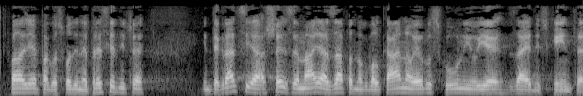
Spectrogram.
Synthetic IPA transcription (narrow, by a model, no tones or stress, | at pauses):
xʋaːlˠaʎe̞ːpaɡo̞spo̞d̪ine̞pɾe̞ːt̪sje̞d̪nit͡ʃe̞ | int̪e̞ɡɾaːt̪sijaʃe̞ːst̪ze̞maːʎazaːpad̪no̞ɡbalˠkaːnaue̞vɾo̞pskuuːnijuje̞zaje̞d̪nit͡ʃkiint̪eɾ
